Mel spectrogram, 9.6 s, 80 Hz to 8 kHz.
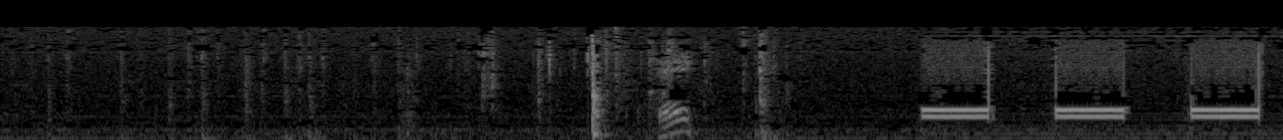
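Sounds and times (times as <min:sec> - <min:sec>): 
speech: 0:04.9 - 0:05.4
telephone busy signal after dialing: 0:06.9 - 0:09.5.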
